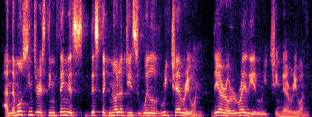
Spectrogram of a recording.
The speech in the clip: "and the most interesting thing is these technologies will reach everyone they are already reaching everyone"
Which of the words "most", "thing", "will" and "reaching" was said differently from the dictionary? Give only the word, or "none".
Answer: none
